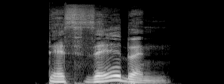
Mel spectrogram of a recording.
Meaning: 1. masculine genitive singular of derselbe 2. neuter genitive singular of derselbe
- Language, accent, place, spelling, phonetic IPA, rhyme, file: German, Germany, Berlin, desselben, [dɛsˈzɛlbn̩], -ɛlbn̩, De-desselben.ogg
